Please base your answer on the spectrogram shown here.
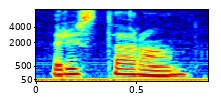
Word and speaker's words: restaurant: Ресторан – Т не читается в конце. Ресторан.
